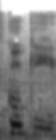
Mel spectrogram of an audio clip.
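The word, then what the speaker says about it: Kuki: My very close friends and the people I live with, my family, they call me Cookie. The backstory there is that since it's spelled K-U-K-I, when I was a baby, I used to always look like I'm angry.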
